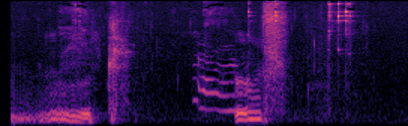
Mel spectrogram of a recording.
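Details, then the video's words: Two young terrier-mix dogs, rescues nearly two years old, playing rough indoors: low rumbling growls, then a higher whining yelp with stacked tones, and short snuffling bursts. "Mean Puppies Playing"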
